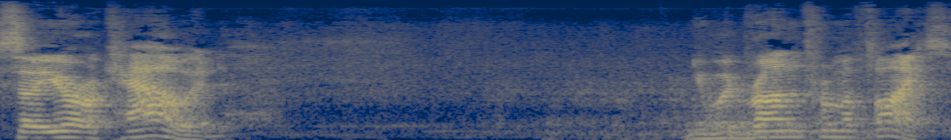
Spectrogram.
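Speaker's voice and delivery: loud, high, taunting yelled voice.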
